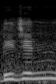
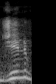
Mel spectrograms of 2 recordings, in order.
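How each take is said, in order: First: The word begins with a sounded D. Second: The word begins directly with a J sound. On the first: The speaker calls it wrong. "इस word को डिजिन नहीं बोलेंगे" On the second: The speaker calls it right. "इसको जिन pronounce करेंगे। डी is the silent"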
